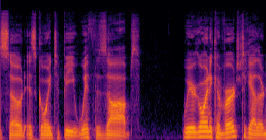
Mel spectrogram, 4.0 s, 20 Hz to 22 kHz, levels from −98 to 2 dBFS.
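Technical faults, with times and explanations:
0.48 s, DC step: the waveform's zero line jumps suddenly by a level of about -37 dBFS, heard as a brief low thump while the speech carries on unchanged. The offset then drains away slowly, as a roughly 2 Hz high-pass in the chain pulls the baseline back toward zero.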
